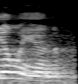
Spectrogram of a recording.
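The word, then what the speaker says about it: Cillian: Killian is interesting fact about his name, it's pronounced Killian when he does drama, when he does comedy, it's Sillianne.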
